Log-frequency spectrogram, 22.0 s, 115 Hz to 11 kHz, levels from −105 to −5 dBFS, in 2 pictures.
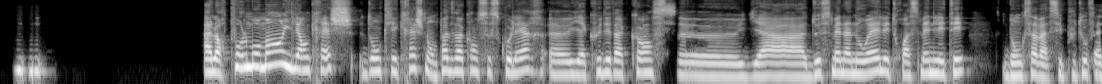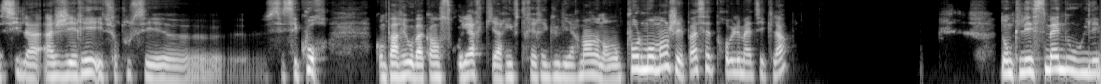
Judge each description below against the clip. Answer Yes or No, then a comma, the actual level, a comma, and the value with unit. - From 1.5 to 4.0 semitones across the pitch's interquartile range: No, average, 4.4 semitones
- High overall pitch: Yes, high, 200 Hz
